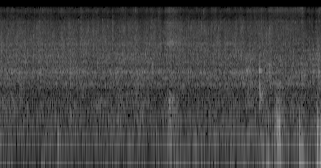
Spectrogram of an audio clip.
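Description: Sizzling from leftover tomatoes added to a stew pot along with tinned tomatoes: a steady, even hiss of frying that runs throughout, broken by a few faint knocks and stirring sounds.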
